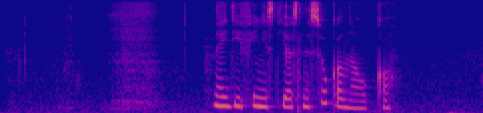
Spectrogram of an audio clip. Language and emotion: Russian, neutral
